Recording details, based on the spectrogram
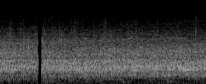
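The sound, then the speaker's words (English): A large stadium crowd roars as Pete Rose is introduced, a steady, loud wash of cheering with some booing mixed in, about 80% cheers and 20% boos, broken only by a split-second dropout near the start. No one speaks over it. “Now, John, you referred to it earlier as probably about 80% cheers, 20% boos.”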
